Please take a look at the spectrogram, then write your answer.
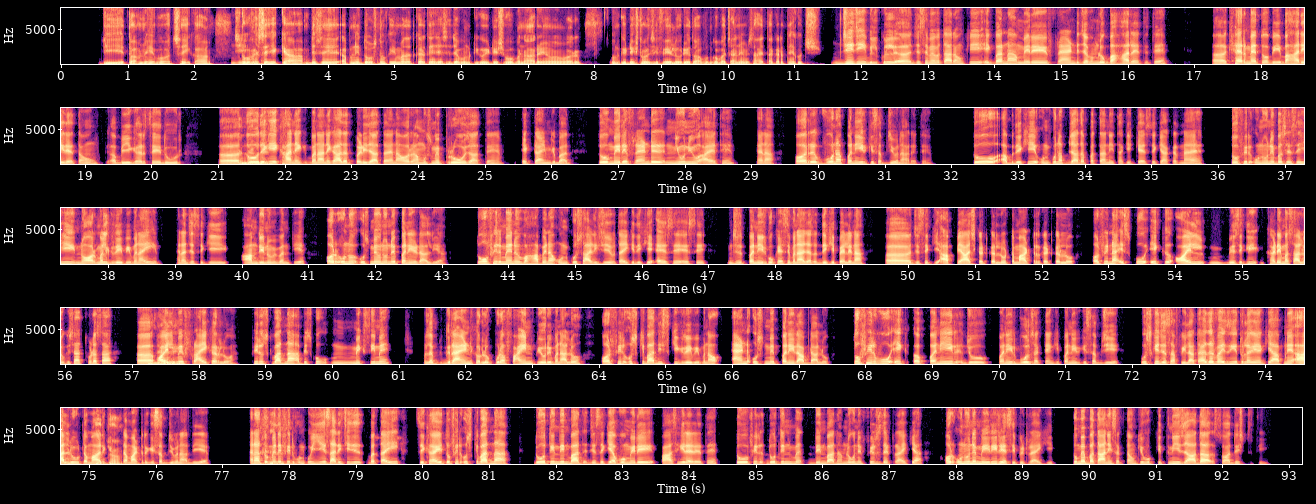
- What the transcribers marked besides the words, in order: in English: "डिश"; in English: "डिश"; in English: "फ़ेल"; in English: "फ्रेंड"; in English: "प्रो"; in English: "टाइम"; in English: "फ्रेंड न्यू-न्यू"; in English: "नॉर्मल"; in English: "कट"; in English: "कट"; in English: "ऑइल, बेसिकली"; in English: "ऑइल"; in English: "फ्राई"; in English: "ग्राइंड"; in English: "फाइन प्यूरी"; in English: "ग्रेवी"; in English: "ऐंड"; in English: "फ़ील"; in English: "अदरवाइज़"; laugh; in English: "ट्राई"; in English: "रेसिपी ट्राई"
- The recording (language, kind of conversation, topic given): Hindi, podcast, खराब हो गई रेसिपी को आप कैसे सँवारते हैं?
